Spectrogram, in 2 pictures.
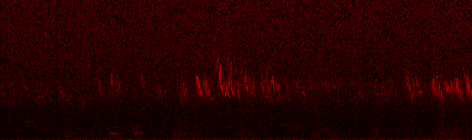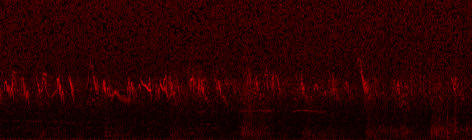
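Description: Faint songbird chirping in quick high notes, starting about two seconds in. Near the end come soft scrapes of shoes pushing loose, dry soil.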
